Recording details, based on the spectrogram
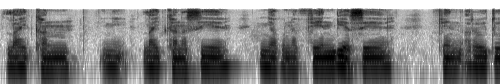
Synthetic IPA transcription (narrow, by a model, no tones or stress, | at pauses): lajt̚kʰan | inilajt̚kʰanɐse | ŋaɡunapʰenbiase | pʰena̰ɾɔjtu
